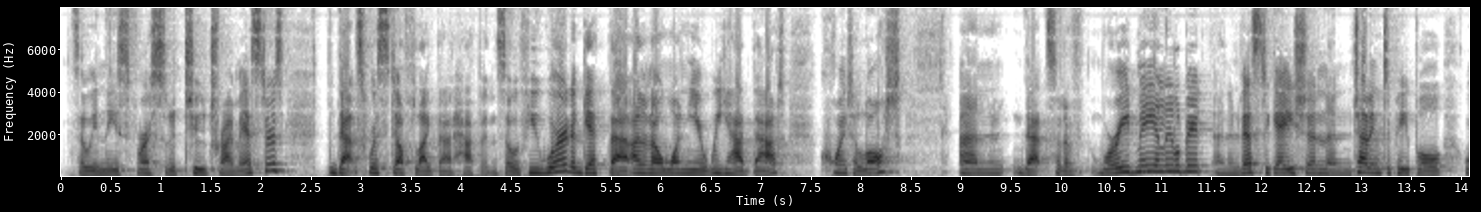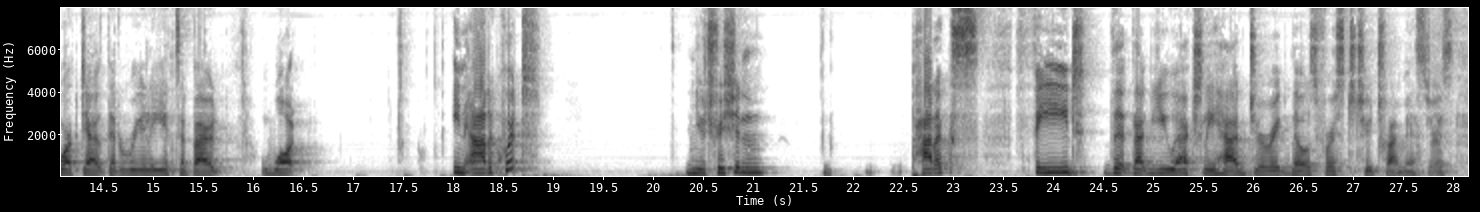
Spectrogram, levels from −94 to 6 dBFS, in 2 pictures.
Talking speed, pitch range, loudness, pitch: 145 wpm, 170-215 Hz, -19 LUFS, 185 Hz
